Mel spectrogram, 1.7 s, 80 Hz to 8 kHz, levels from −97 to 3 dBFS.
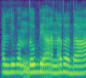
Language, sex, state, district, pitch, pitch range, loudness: Kannada, female, Karnataka, Bidar, 240 Hz, 230-245 Hz, -13 LUFS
